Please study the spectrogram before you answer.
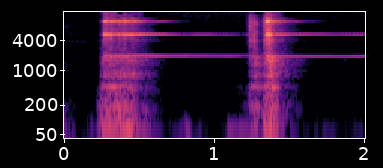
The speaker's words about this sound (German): Das klang ja verhalten. Unsere Fahrradklingel klemmt. Verdammt. Muss ich immer wieder ölen oder was?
